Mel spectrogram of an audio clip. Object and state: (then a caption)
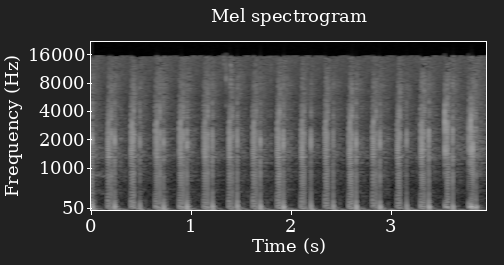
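Spiral notebook with plastic cover. Fingernails tap and scratch along the plastic cover and edge of a purple spiral-bound notebook held up in both hands. A quick, uneven run of short, dry, dull taps follows, each dying away almost at once, with faint scratchy rustling between them.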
